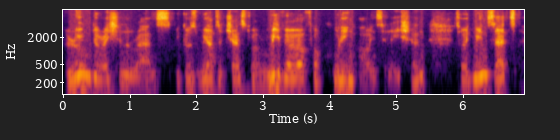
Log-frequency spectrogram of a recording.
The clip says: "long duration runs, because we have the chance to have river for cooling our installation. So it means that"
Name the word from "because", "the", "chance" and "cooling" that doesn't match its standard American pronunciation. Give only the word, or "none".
none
